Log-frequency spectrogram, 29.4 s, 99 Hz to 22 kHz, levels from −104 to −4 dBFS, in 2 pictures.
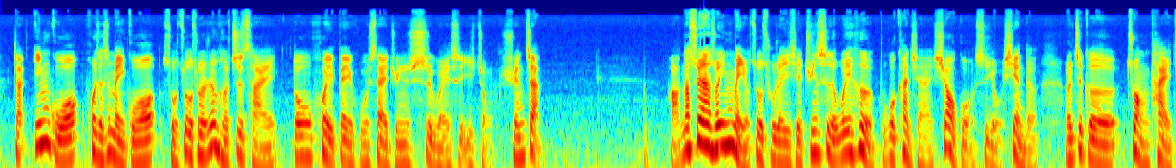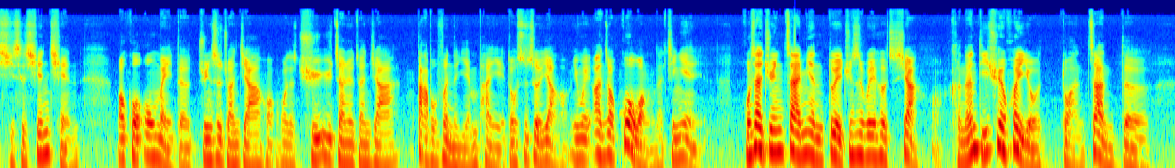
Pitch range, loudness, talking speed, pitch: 100-150 Hz, -21 LUFS, 260 characters per minute, 125 Hz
